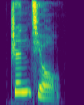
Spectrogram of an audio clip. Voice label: "针灸", Chinese

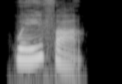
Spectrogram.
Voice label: "违法", Chinese

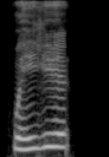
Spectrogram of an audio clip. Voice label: "违约", Chinese

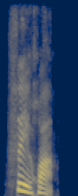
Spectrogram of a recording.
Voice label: "废话", Chinese

